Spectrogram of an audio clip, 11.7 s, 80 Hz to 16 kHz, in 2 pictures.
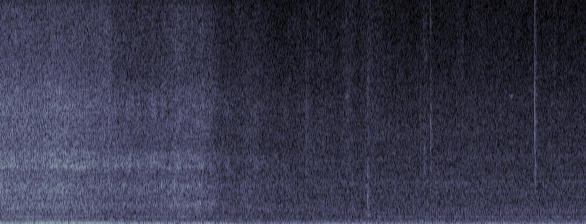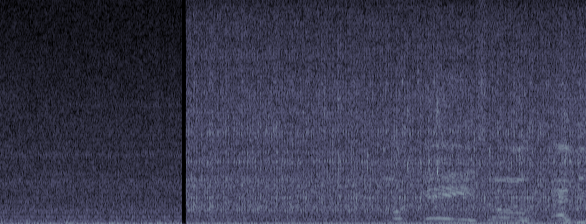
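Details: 6.4 diesel with 5R110W transmission after replacing a locked-up low-stall torque converter that stalled the engine in gear: steady, even diesel idle with a low rumble holding smoothly in Drive, no stumbling or stalling; truck now moves under its own power.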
